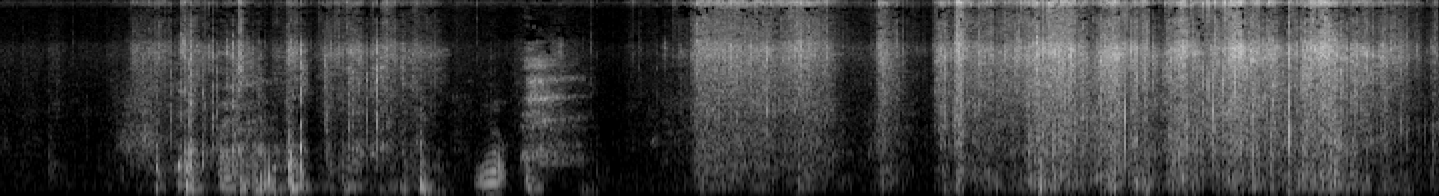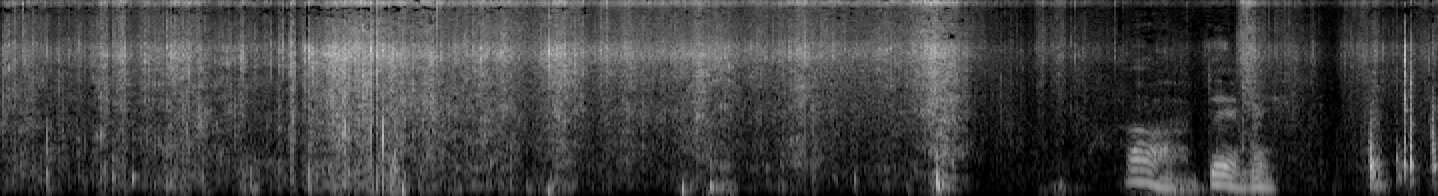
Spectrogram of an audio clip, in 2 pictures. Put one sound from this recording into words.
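Plastic bags rustle and crinkle loudly close by.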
